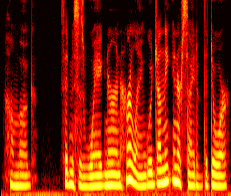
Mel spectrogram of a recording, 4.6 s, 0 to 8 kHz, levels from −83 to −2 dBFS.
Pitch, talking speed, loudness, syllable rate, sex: 175 Hz, 180 wpm, -17 LUFS, 4.6 syllables/s, female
